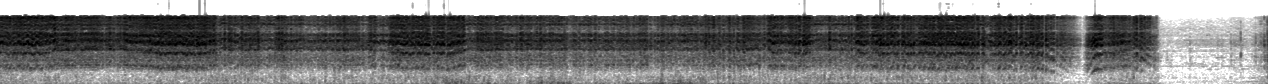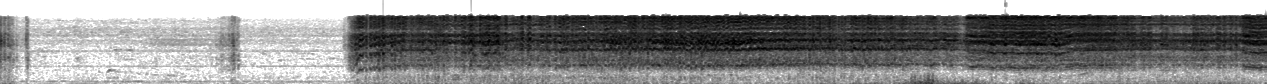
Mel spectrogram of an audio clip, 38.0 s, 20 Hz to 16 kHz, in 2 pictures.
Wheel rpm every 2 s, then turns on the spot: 220, 220, 230, 220, 230, 230, 220, 200, 110, 20, 0, 0, 130, 220, 220, 230, 230, 220, 230.
18-20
